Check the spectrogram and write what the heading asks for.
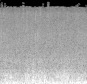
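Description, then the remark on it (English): Heavy rain pours down in a dense, unbroken roar, steady and loud throughout, with a deep rumbling undertone beneath the hiss and no voices. “With all this rain, though, it's dark and people are going so fast as if conditions are perfect.”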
